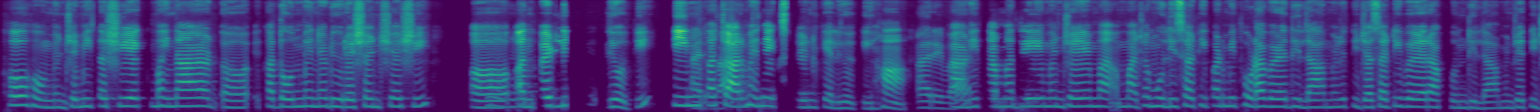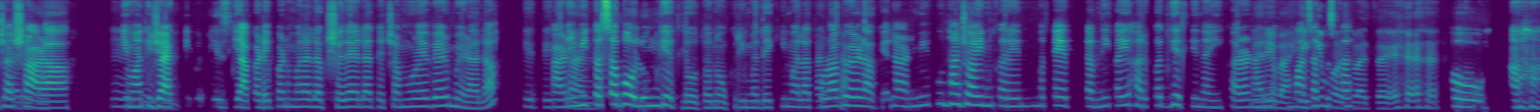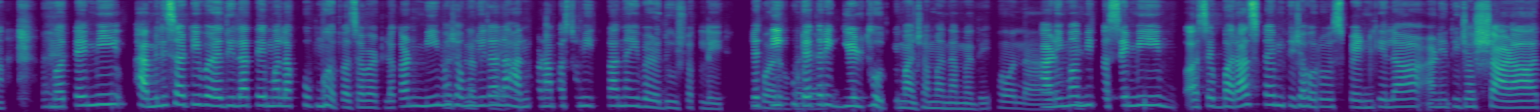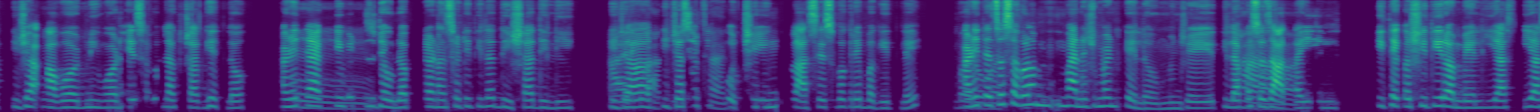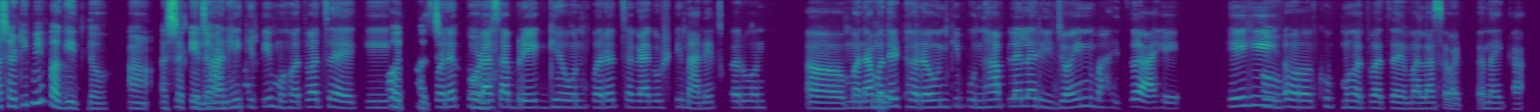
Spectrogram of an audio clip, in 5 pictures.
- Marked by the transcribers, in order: distorted speech; in English: "एक्सटेंड"; chuckle; laughing while speaking: "हां"; chuckle; in English: "गिल्ट"; in English: "स्पेंड"; in English: "डेव्हलप"; unintelligible speech; unintelligible speech
- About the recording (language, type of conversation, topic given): Marathi, podcast, तुम्ही काम आणि वैयक्तिक आयुष्याचा समतोल कसा साधता?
